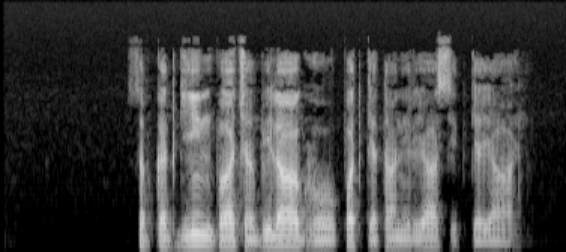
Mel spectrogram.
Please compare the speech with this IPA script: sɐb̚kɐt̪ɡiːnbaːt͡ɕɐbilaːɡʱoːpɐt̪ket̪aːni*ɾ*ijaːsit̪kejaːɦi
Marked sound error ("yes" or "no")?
no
